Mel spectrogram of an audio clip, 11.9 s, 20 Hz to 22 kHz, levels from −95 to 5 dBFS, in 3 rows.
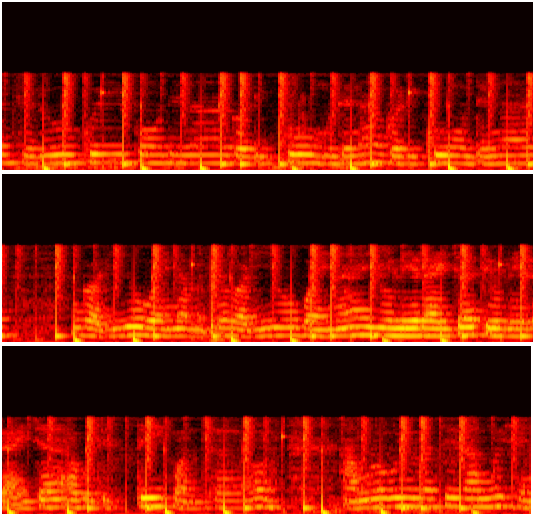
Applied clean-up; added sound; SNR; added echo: none; Drum kit; 1 dB; reverberation time 0.3 s.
